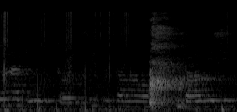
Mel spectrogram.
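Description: A single cough close to the microphone about one and a half seconds in, over a speaker's voice faint in the background.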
